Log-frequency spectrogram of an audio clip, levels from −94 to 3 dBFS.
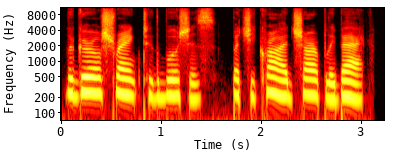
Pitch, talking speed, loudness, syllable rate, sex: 210 Hz, 205 wpm, -17 LUFS, 4.6 syllables/s, female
